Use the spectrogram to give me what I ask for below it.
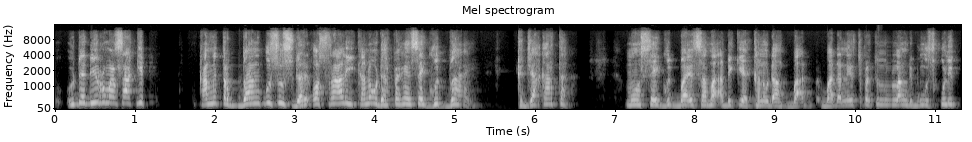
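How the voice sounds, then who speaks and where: A middle-aged man, a pastor, tells a testimony in a sermon, swinging from high, loud bursts to low, quiet lines as he speaks to the congregation. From Indonesia. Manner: addresses the congregation directly.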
